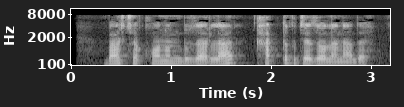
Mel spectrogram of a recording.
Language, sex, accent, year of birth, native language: Uzbek, male, Qashqadaryo, 2000, Uzbek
